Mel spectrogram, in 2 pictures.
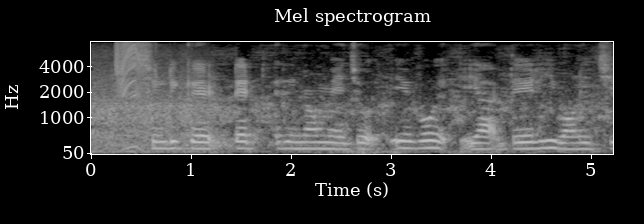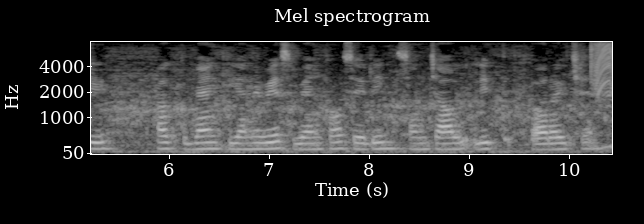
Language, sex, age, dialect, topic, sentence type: Maithili, male, 18-24, Angika, banking, statement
